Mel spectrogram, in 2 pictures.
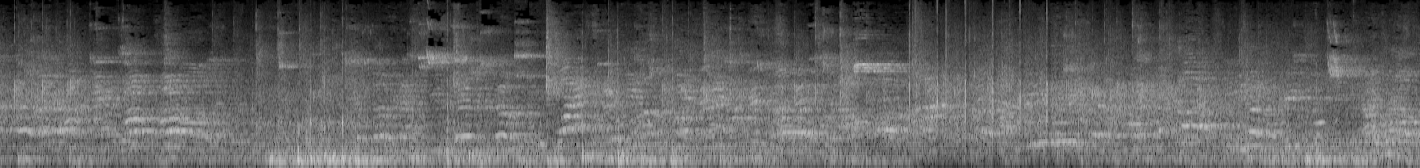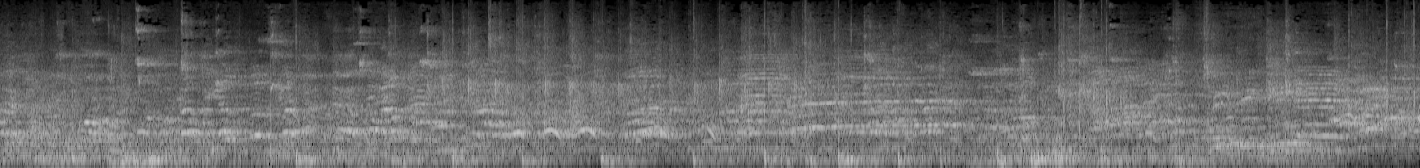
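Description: Live basketball game in a gym: a ball bouncing on the hardwood court amid players, coaches and spectators talking and calling out, echoing in the large hall.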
